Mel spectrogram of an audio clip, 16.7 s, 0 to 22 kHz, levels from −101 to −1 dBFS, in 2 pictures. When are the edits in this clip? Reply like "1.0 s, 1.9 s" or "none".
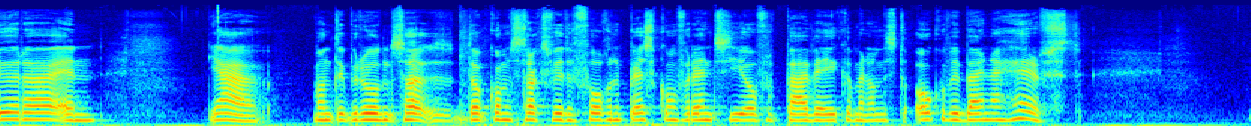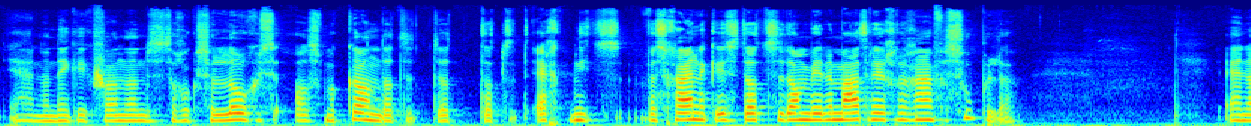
11.4 s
